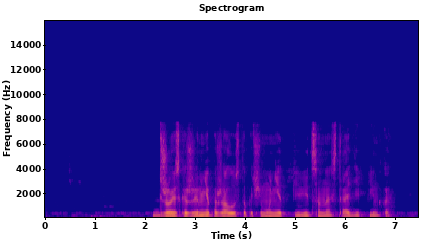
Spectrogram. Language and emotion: Russian, neutral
